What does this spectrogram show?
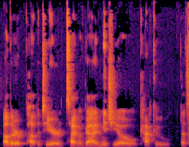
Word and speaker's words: Michio Kaku: Okay, so then another example of kind of what happens is this other puppeteer type of guy, Michio Kaku.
